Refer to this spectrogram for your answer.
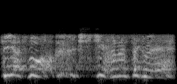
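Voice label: aircraft damaged mood med, speech japanese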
